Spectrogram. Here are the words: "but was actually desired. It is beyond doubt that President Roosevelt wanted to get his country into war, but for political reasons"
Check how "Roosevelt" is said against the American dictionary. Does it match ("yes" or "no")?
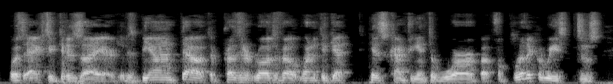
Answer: yes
